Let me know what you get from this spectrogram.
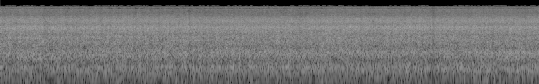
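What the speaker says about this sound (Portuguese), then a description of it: "Aqui é o ponto que o Ribeirão dos Negros cai dentro do lago." Ribeirão dos Negros stream pouring into a lake, a steady, loud broadband rush of falling water that holds constant throughout with no voices.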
